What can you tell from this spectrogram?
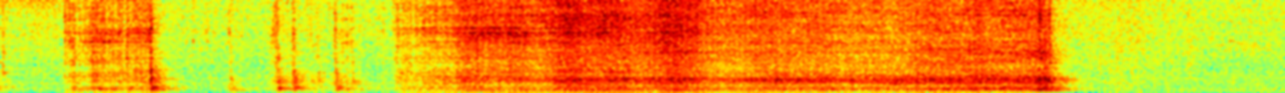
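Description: A flat file in a saw jointer drawn along the tops of a hand saw's steel teeth with light pressure, jointing the teeth to one height before sharpening: a few short filing strokes, then one long steady stroke of about four seconds.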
